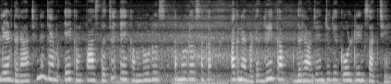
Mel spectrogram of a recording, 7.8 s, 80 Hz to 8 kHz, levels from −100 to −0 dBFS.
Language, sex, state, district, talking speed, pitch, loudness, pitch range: Garhwali, female, Uttarakhand, Tehri Garhwal, 190 wpm, 230 Hz, -23 LUFS, 210-250 Hz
